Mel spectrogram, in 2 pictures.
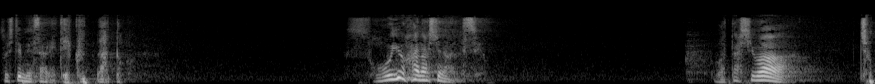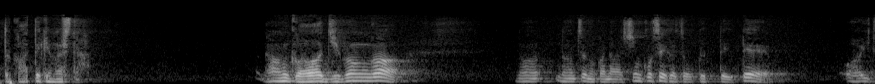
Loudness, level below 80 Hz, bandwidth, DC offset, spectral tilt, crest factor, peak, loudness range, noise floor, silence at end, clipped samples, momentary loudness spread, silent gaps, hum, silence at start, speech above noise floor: -25 LUFS; -50 dBFS; 11 kHz; under 0.1%; -4.5 dB/octave; 24 dB; -4 dBFS; 7 LU; -61 dBFS; 0 s; under 0.1%; 22 LU; none; none; 0 s; 36 dB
